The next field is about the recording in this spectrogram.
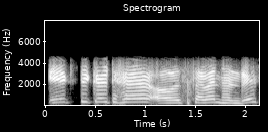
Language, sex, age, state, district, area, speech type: Hindi, female, 30-45, Uttar Pradesh, Sonbhadra, rural, conversation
